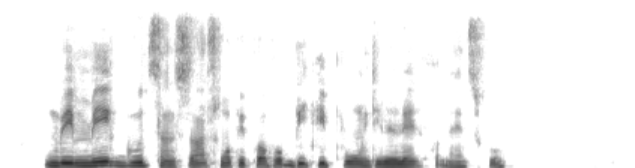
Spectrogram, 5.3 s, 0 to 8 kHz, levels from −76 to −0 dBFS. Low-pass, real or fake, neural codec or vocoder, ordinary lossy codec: 7.2 kHz; fake; codec, 16 kHz, 4 kbps, X-Codec, WavLM features, trained on Multilingual LibriSpeech; none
